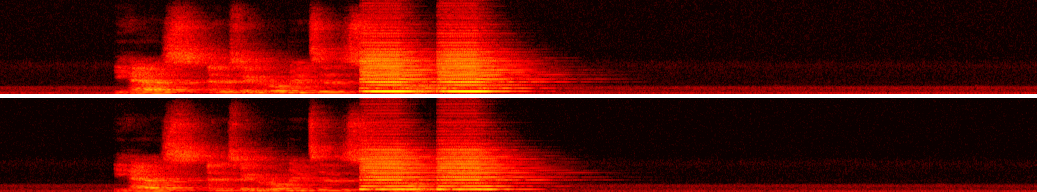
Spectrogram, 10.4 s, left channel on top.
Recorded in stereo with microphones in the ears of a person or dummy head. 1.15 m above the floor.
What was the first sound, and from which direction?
A man speaking, 50° right (ahead or behind).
